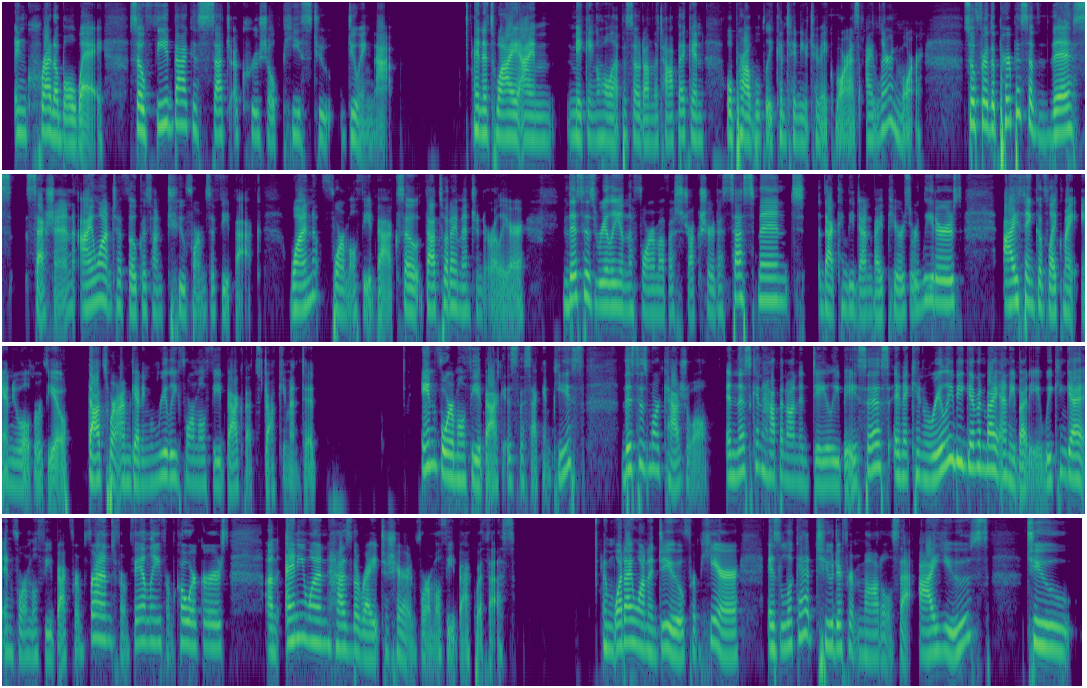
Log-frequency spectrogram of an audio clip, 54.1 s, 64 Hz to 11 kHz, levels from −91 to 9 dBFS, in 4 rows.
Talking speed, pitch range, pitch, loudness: 175 wpm, 165-220 Hz, 190 Hz, -21 LUFS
